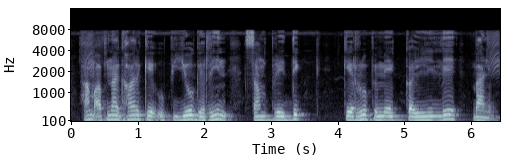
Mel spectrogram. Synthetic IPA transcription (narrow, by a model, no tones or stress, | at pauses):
həmə̰pnaɡʱəɾkeʔupjoɡɾinsəmpɾid̪ikː | eɾupmekəile | banḭ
